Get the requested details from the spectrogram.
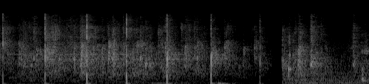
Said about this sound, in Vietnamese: Vậy mà nãy đồng thanh nói Tào Tháo, cho một tràng pháo tay lớn lên.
